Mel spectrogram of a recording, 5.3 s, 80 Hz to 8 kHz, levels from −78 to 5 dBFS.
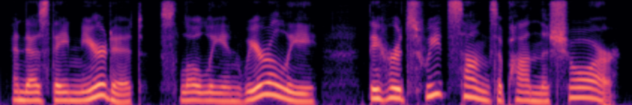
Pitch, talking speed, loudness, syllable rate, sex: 195 Hz, 170 wpm, -16 LUFS, 4.6 syllables/s, female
